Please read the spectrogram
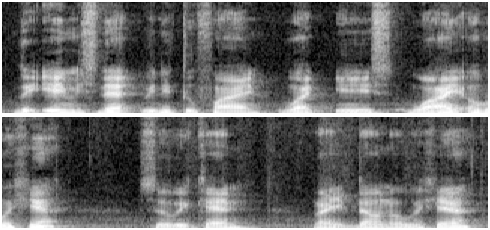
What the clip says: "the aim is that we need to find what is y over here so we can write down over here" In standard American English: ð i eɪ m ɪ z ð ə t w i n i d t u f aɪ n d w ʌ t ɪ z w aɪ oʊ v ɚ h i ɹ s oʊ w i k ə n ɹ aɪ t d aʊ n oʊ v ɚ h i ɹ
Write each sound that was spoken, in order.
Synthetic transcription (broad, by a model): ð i eɪ m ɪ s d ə t w i n i d t u f aɪ n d w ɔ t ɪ s w aɪ oʊ v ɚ h i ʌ s oʊ w i k ə n ɹ aɪ t d aʊ n oʊ v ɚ h i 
